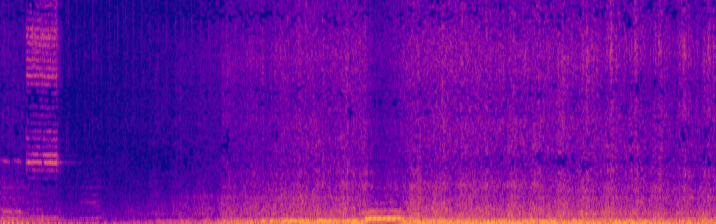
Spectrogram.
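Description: A diesel locomotive hauling passenger coaches passes close by a level crossing: a steady engine rumble and wheel noise builds up from about two and a half seconds in and stays loud. A short horn toot sounds about five seconds in. Background music cuts off in the first second.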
